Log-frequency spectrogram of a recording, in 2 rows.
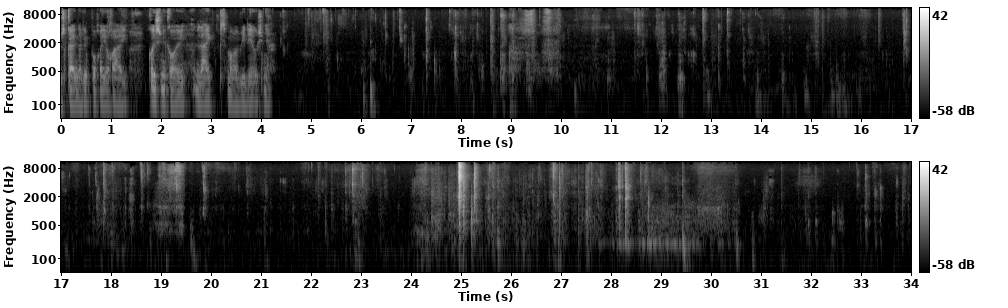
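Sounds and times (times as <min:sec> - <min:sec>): close chewing of soft food: 0:03.9 - 0:24.2, 0:30.6 - 0:34.0.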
